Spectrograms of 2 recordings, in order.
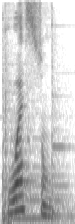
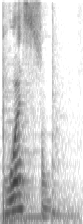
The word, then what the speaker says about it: poisson: Y finalmente, la doble S siempre se pronuncia como S, S. Por ejemplo, un poisson, un pez. Un poisson.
